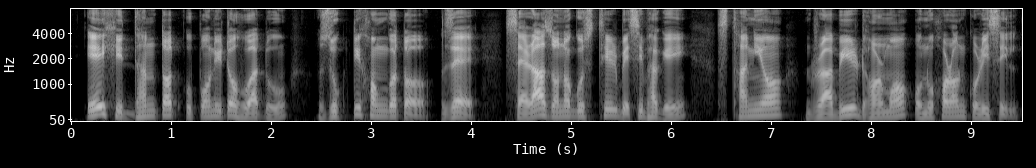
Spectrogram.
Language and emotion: Assamese, neutral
